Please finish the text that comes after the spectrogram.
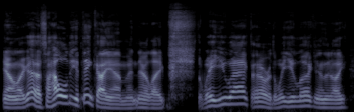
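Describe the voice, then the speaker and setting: A man in his forties, a voice actor and podcast guest, chatting in an animated way with a fairly high-pitched voice. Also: fast, smooth, no room sound, clean studio sound. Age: 40s. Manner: chatty, animated storyteller, quotes people in lively voices. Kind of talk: casual chat.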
